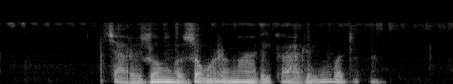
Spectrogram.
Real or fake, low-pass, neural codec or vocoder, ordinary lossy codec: fake; 7.2 kHz; codec, 16 kHz, 0.8 kbps, ZipCodec; MP3, 96 kbps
